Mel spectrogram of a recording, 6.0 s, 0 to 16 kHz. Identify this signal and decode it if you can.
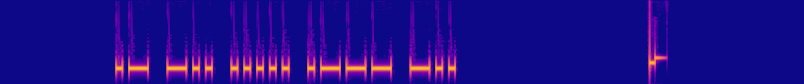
Morse code, heard as a keyed tone, about 25 wpm, 700 Hz. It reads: AD5JD
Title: USA Call Signs - 5 Characters - 4x Character Spacing - 25wpm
